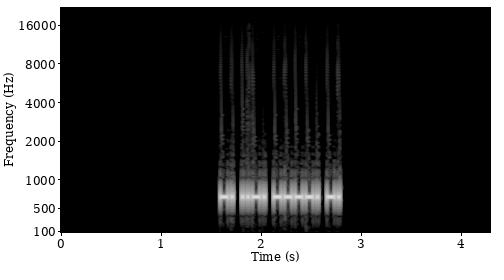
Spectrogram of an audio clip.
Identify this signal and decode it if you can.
Morse code, heard as a keyed tone, about 43 wpm, 700 Hz. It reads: NF9N
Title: USA Call Signs - 4 Characters - 45wpm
